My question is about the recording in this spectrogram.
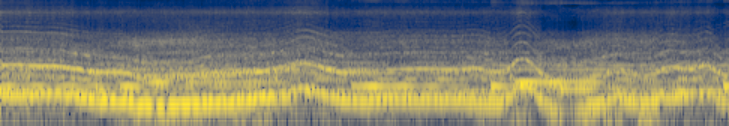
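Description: FPV quadcopter's brushless motors whining, the pitch rising and falling steadily with the throttle, with two quick sharp throttle punches about two and a half and four and a half seconds in.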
